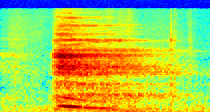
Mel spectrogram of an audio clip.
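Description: A person's sigh about half a second in: a breathy exhale with a faint voice falling in pitch, fading out over about a second and a half.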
